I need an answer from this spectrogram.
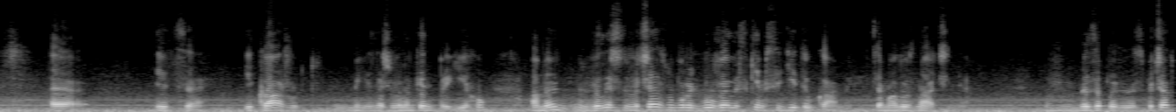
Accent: Ivano-Frankivsk, Ivano-Frankivsk Oblast, Ukraine; Тут на набережні в Станіславі жили. Він з Івано-Франківська, я з Івано-Франківська

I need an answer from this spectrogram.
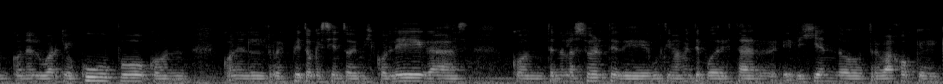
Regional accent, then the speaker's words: Buenos Aires Province, Argentina; Sí, al sur de la provincia de Buenos Aires, unos 80 kilómetros de capital.

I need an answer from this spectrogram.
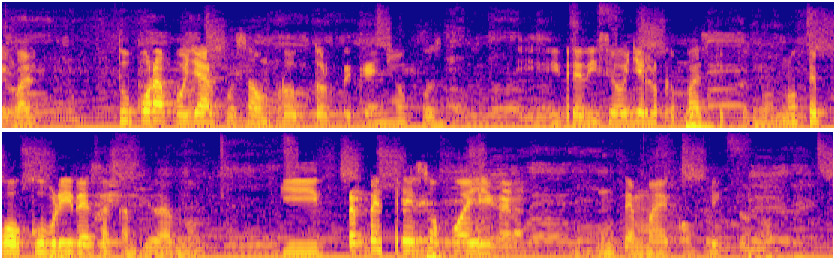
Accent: Irapuato, Guanajuato, Mexico; Sí, yo soy de aquí de Irapuato. Mi abuelo era yucateco. Uh-huh. Y mi abuela también era de aquí de Irapuato. Entonces él llega de Mérida, la conoce y se casa con él.

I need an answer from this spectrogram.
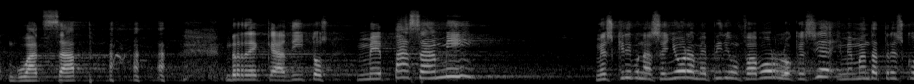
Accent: Mexico

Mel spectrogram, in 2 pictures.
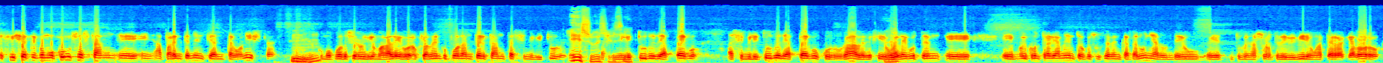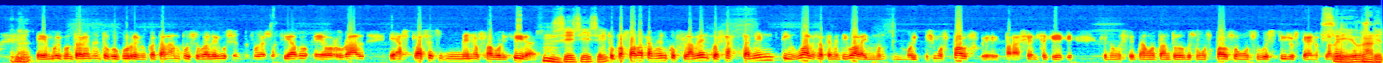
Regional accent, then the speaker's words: Galicia, Spain; first language Galician; moved away as an adult; porque é a miña lingua materna, é dicir, eu criei-me no galego, eu criei-me en Galicia, eu non saín de Galicia ata os 28 anos.

